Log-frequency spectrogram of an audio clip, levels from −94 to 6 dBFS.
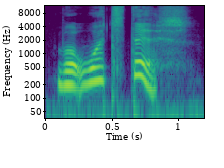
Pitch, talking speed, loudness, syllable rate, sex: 220 Hz, 150 wpm, -16 LUFS, 3.1 syllables/s, female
